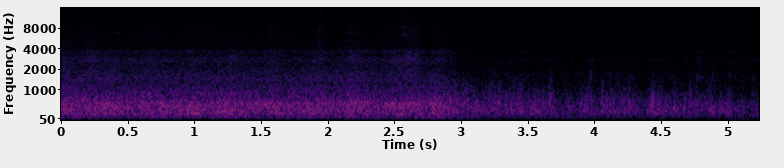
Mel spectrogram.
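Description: Train running along the track: a steady rumble that drops in level and loses its higher hiss about three seconds in.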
